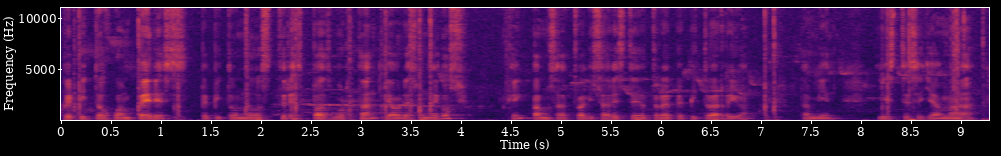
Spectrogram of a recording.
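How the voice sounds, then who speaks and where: In a home recording with audible noise, keyboard typing and clicks, a man with a fairly low, creaky voice teaches programming through a screen-recorded coding lesson. He thinks out loud while typing and regularly asks his viewers "¿cierto?".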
